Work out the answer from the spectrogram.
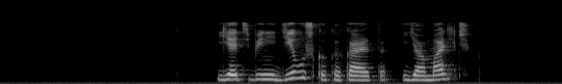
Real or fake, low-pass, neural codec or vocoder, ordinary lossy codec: real; 7.2 kHz; none; none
